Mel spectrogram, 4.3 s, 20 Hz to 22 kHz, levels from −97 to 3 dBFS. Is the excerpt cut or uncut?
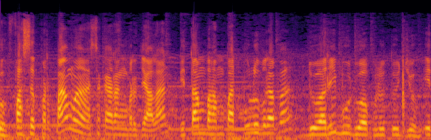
cut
